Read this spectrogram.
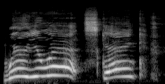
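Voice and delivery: very high, loud yell; loud call from background. Acted. [name] yells at a friend in the background, loud and high. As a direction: shout across the room. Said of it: "[name], you hear".

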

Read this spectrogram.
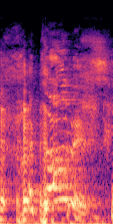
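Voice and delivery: high giggly protest; squeaky promise. Acted. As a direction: swear it like a caught liar. Ancestor denying.

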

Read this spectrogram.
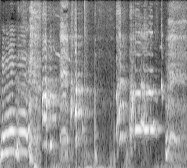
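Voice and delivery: high, long burst of laughter. Real, not acted. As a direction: crack up hard. Laughing at the scene.

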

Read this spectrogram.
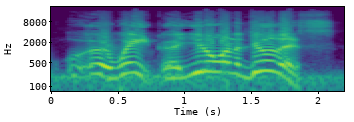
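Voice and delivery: high, loud terrified pleading; panicked begging. Acted. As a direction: beg for your life. Lindell begging the killer.

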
